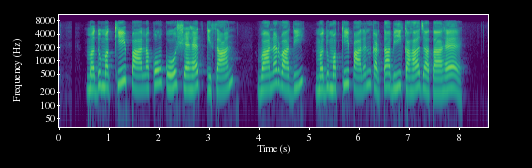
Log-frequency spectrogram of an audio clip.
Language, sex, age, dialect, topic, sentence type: Hindi, female, 18-24, Garhwali, agriculture, statement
